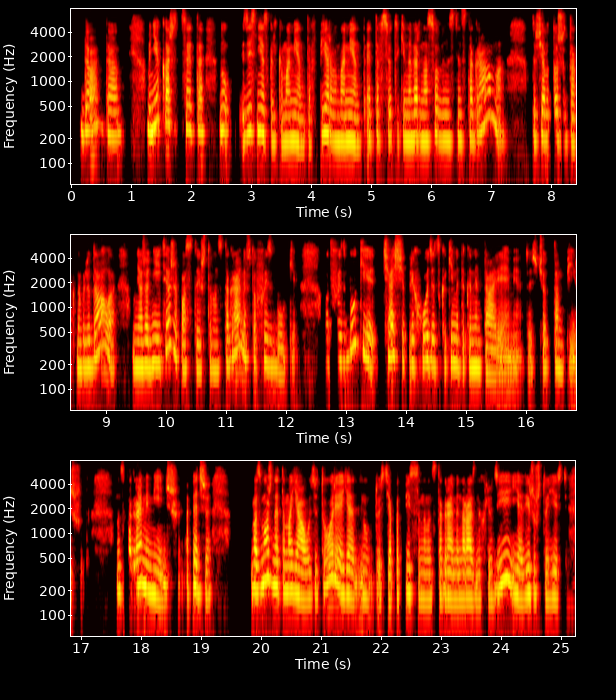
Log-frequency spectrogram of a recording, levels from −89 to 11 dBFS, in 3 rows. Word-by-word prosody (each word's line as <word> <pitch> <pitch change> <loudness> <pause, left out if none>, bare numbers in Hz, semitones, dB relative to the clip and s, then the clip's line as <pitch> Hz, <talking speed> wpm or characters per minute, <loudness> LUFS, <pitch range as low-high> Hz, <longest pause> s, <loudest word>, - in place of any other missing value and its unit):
Да, 245 +5 +1
да. 215 0 0 0.4
Мне 270 +6 +4
кажется, 155 +12 +1
это, 180 - -1 0.2
ну, 245 -2 -2 0.2
здесь 235 +5 -1
несколько 215 -7 -1
моментов. 190 -2 -1
1 225 -4 +1
момент- 190 -2 +1
это 205 0 -4
всё-таки, 205 0 -3
наверно, 195 0 +2
особенность 195 -1 -2
"Инстаграма", 215 - -1 0.4
потому 200 - -6
что 210 - +2
я - - +3
вот 200 - -8
тоже 205 -2 -2
так 180 -2 -4
наблюдала. 195 +8 +2 0.3
У 205 - -6
меня 190 0 +3
же 195 - +3
одни 205 +2 +2
и - - -4
те 320 - +1
же 280 -7 -1
посты, 180 -4 -3
что 175 - -6
в 180 - -5
"Инстаграме", 190 +6 0
что 240 - -7
в - - -13
"Фейсбуке". 190 -7 -6 0.5
Вот 210 0 -12
в - - -12
"Фейсбуке" 230 - -1
чаще 255 -3 +2
приходят 210 0 -1
с - - -10
какими-то 205 0 -3
комментариями, 190 +5 -1
то - - -11
есть 195 - -1
чё-то 190 - -5
там 185 -2 -2
пишут. - - -7 0.5
В - - -6
"Инстаграме" 210 +3 +4
меньше. 195 +7 +1
Опять 215 -4 +3
же, - - +2 0.7
возможно, 235 +5 +6
это 220 -2 +2
моя 195 -3 +6
аудитория. 165 +2 +3
Я, 180 -2 +3
ну, 170 - -5
то - - -9
есть - - -5
я 155 - +2
подписана 170 -1 -4
в - - -4
"Инстаграме" 170 -1 +1
на 165 - +3
разных 165 -1 +3
людей, 235 - +2
и 210 - 0
я 165 -3 +2
вижу, 185 +1 0
что 190 -4 -6
есть 165 0 -5
200 Hz, 180 wpm, -25 LUFS, 185-225 Hz, 0.7 s, возможно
